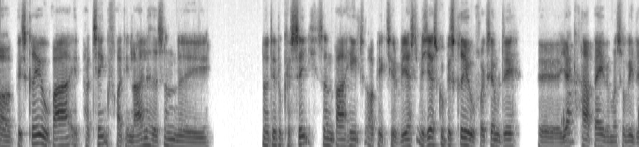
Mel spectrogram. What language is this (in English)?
Danish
